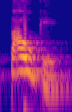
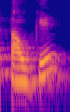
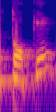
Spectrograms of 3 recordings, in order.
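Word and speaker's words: tauke: বুঝাইতে পারবেন এবার হচ্ছে তাওকে অনেকে বলে না দিয়া তকে বসার মূলত উচ্চারণটা হবে তাওকে অনেকে বলে ত্বকে এই তকে মানে হচ্ছে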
